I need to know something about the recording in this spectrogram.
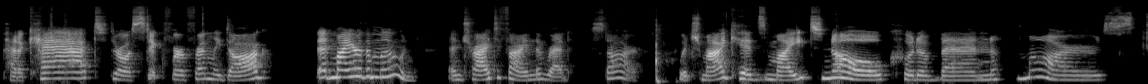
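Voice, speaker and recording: A woman reads a children's bedtime story in a fairly high, bright voice. She takes her time, stretching key words for emphasis and speaking directly to her young audience. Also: lively intonation, slow pace. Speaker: picture-book reader. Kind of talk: bedtime story read-aloud with asides to viewers.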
